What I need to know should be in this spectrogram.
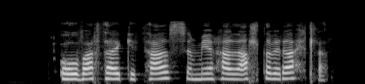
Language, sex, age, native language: Icelandic, female, 40-49, Icelandic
